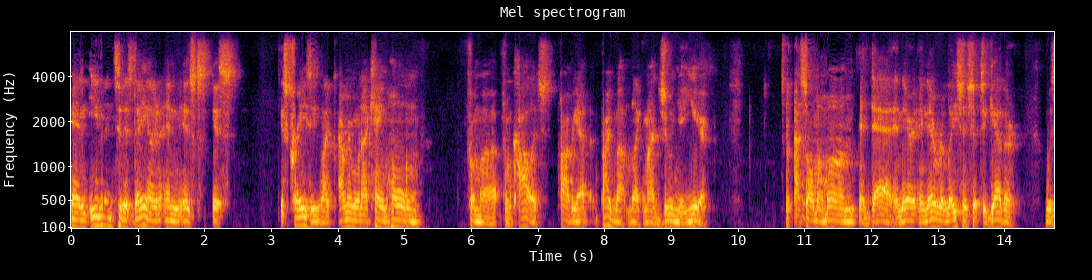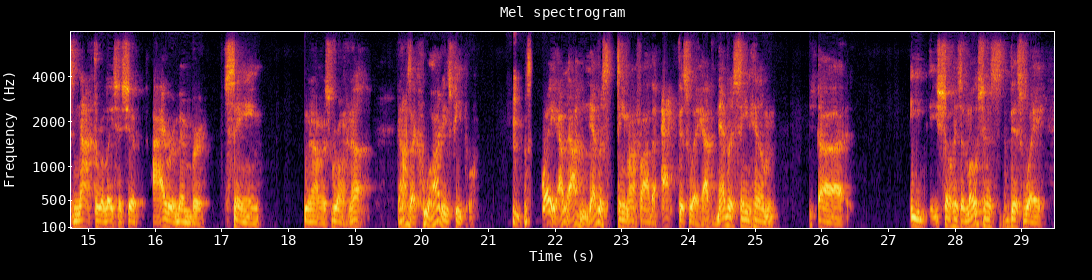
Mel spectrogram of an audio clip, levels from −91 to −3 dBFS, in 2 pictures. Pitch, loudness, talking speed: 120 Hz, -15 LUFS, 165 wpm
